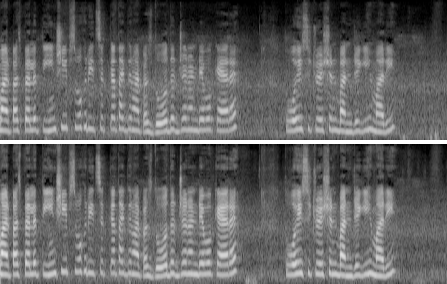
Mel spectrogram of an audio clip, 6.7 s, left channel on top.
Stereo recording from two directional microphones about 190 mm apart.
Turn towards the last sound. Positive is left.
turn(degrees=-20)  # may be behind; listen again after turning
